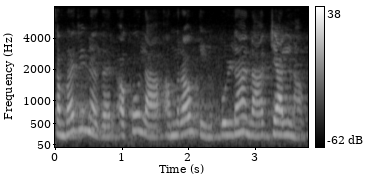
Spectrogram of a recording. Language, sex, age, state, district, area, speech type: Marathi, female, 30-45, Maharashtra, Buldhana, urban, spontaneous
